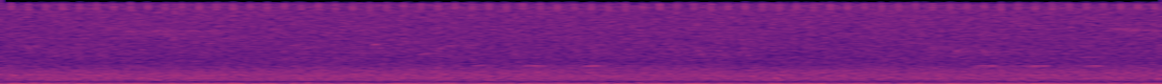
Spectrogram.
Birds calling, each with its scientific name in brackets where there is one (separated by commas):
Tufted Titmouse (Baeolophus bicolor)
